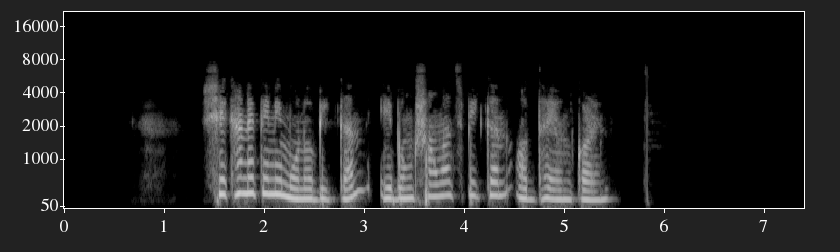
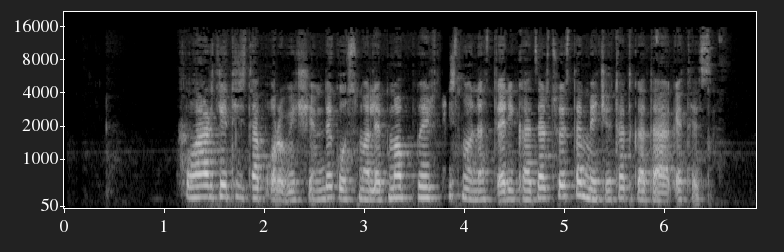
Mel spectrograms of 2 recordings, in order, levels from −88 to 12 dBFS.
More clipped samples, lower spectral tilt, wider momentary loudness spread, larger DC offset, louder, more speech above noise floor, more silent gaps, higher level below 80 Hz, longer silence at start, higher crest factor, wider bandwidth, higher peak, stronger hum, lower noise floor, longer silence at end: neither; first, -8 dB/octave vs -4 dB/octave; about the same, 9 LU vs 8 LU; neither; about the same, -18 LUFS vs -18 LUFS; second, 35 dB vs 49 dB; first, 3.10-3.15 s vs none; first, -58 dBFS vs -64 dBFS; first, 1.4 s vs 1.15 s; about the same, 18 dB vs 18 dB; second, 6.8 kHz vs 16 kHz; about the same, -2 dBFS vs -2 dBFS; neither; second, -52 dBFS vs -67 dBFS; first, 1.95 s vs 0.45 s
